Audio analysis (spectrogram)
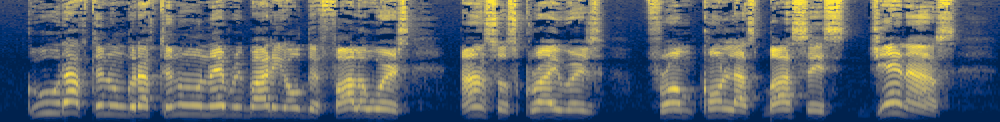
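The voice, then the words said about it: Hoarse, congested sick-sounding voice. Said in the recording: “my voice is not coming out well today. I've been dealing with this uh, terrible flu”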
